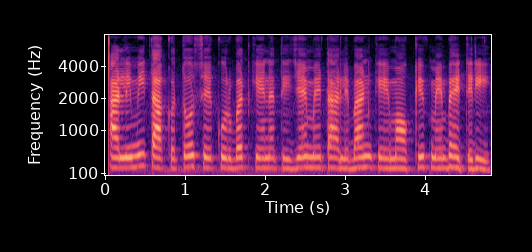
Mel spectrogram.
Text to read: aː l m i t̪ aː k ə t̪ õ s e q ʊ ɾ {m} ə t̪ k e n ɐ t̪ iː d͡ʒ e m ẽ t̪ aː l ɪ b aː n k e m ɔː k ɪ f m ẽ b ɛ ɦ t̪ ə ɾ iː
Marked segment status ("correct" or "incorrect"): incorrect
